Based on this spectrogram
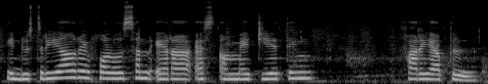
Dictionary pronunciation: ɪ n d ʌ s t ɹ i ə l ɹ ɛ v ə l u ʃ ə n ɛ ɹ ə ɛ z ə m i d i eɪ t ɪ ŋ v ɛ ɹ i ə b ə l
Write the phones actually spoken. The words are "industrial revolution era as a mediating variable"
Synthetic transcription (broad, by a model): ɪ n d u s t ɹ i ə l ɹ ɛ f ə l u s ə n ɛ ɹ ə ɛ s ə m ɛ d i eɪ t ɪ ŋ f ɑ ɹ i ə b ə l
